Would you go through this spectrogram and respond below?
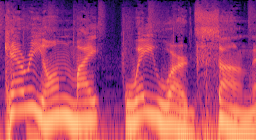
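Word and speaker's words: Carry On Wayward Son: Teve Kansas, Carry On My I Word Song. Né? Eu, é difícil pronunciar o nome dessa música. Carry On My Wayward Sun, é isso o nome da música.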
